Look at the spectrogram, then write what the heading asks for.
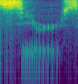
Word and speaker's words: Cirrus: Without further ado, my name is Cirrus. It's spelled like Cyrus, pronounc rooster. Just take out the ter.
